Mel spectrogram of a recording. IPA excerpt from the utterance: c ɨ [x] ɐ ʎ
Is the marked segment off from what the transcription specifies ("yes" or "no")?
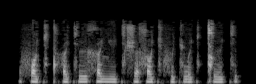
no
